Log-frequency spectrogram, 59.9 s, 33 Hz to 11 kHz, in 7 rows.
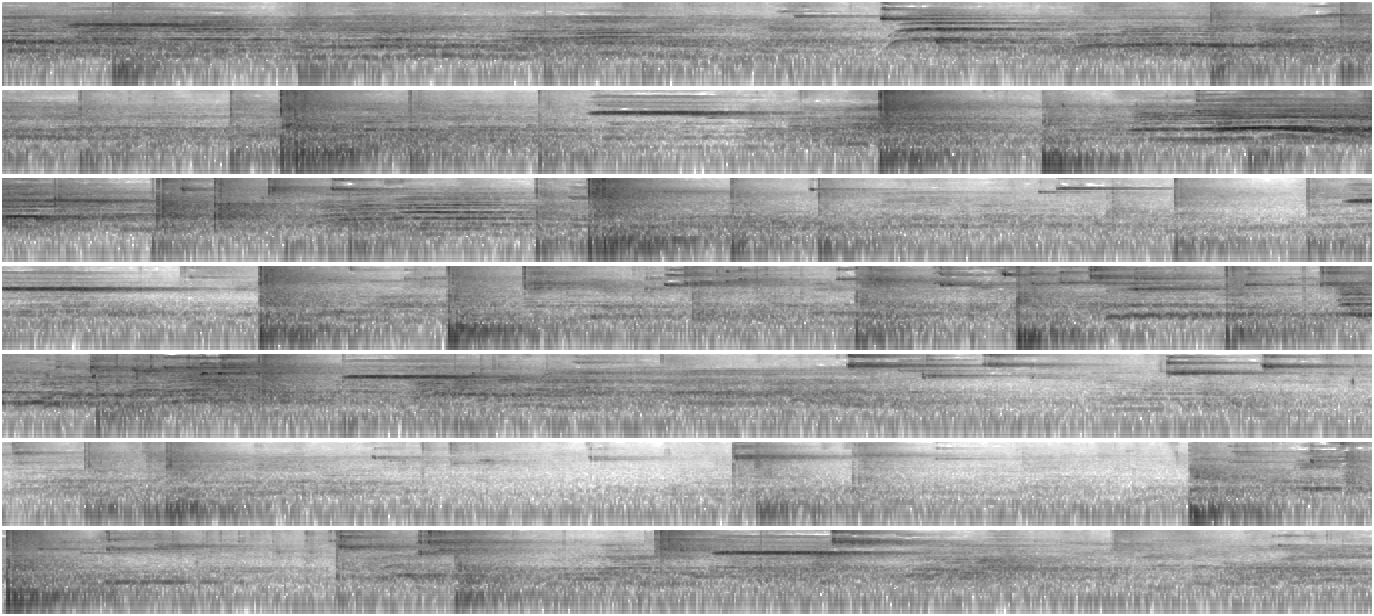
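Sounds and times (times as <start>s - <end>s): players shouting calls: 0.0s - 2.3s
shoe squeaks on floor: 4.8s - 5.7s, 8.1s - 8.7s, 23.6s - 24.5s, 27.8s - 38.1s, 39.5s - 44.0s, 45.0s - 49.0s, 50.2s - 54.8s, 55.5s - 57.3s.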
